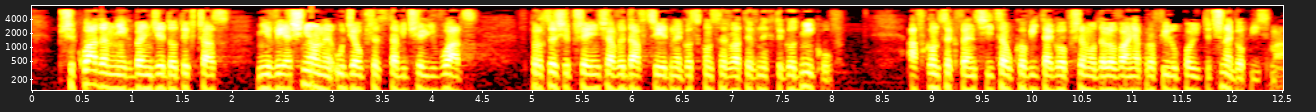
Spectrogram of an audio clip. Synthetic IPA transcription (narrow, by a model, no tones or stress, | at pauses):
pʂɘkwad̪ɛmɲɛɣbɛɲd͡ʑɛd̪ɔt̪ɘxt͡ʂas | ɲɛvɘjaɕɲɔnɘʔud͡ʑawpʂɛt̪st̪avʲit͡ɕɛlʲivwat̪s | fpɾɔt̪sɛɕɛpʂɛjeɲt͡ɕavɘd̪aft̪sɘjɛd̪nɛɡɔskɔnsɛɾvat̪ɘvnɘxt̪ɘɡɔd̪ɲikuf | ʔafkɔnsɛkfɛnt̪sʲjit̪sawkɔvʲit̪ɛɡɔpʂɛmɔd̪ɛlɔvaɲapɾɔfʲilupɔlʲit̪ɘt͡ʂnɛɡɔpʲisma̰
